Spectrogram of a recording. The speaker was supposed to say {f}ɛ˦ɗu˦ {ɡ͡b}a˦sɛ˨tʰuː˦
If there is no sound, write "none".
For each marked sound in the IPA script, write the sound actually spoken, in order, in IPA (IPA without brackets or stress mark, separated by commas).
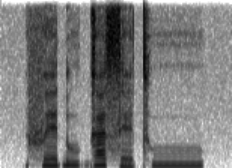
f, ɡ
